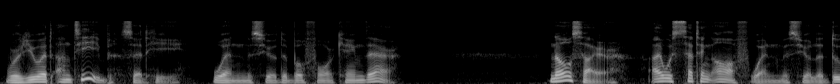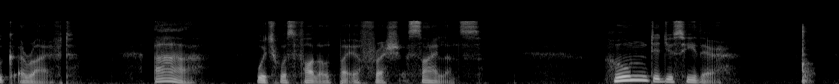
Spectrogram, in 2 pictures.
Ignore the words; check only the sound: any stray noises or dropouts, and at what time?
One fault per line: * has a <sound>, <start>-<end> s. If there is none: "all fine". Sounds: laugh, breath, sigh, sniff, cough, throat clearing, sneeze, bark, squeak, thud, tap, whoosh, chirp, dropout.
* has a tap, 16.4-16.6 s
